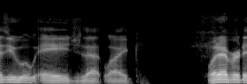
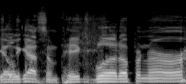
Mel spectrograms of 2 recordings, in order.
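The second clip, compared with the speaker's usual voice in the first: put-on louder, higher Oakland accent; 6 semitones higher, 4 dB louder than usual. Joking around in a group conversation, trying a put-on Oakland accent. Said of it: "I was gonna try to do an Oakland accent".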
